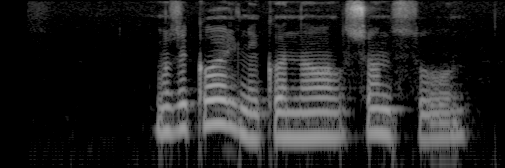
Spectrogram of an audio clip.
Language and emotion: Russian, sad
